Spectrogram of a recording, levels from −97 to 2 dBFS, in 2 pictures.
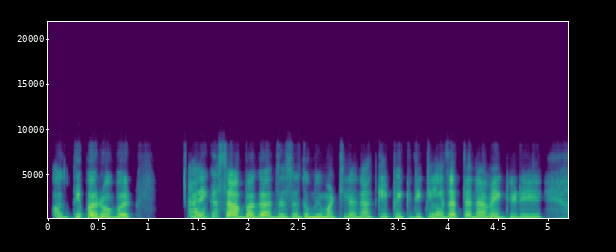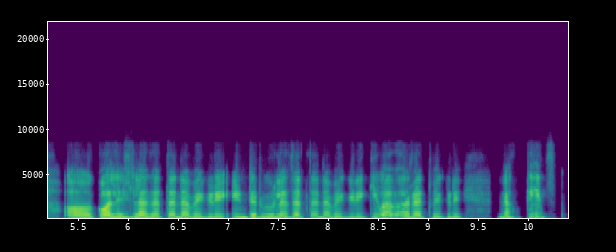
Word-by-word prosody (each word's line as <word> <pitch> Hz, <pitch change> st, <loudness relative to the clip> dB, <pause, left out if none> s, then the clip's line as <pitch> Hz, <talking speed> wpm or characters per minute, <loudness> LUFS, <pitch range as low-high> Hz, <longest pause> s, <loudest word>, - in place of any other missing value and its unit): अगदी 250 Hz, +10 st, -3 dB
बरोबर. 215 Hz, -, +3 dB, 0.6 s
आणि 250 Hz, +4 st, +1 dB
कसं 240 Hz, -12 st, +3 dB
बघा 220 Hz, -3 st, +3 dB
जसं 245 Hz, 0 st, -2 dB
तुम्ही 245 Hz, -1 st, +1 dB
म्हटलं 225 Hz, -4 st, -2 dB
ना, 230 Hz, +2 st, -1 dB
की 250 Hz, -, -2 dB
पिकनिकला 225 Hz, -5 st, -3 dB
जाताना 205 Hz, +1 st, +1 dB
वेगळे 185 Hz, -, -2 dB, 0.5 s
अ, 205 Hz, -1 st, +4 dB
कॉलेजला 235 Hz, +1 st, +5 dB
जाताना 220 Hz, -1 st, +1 dB
वेगळे, 205 Hz, 0 st, +1 dB, 0.2 s
इंटरव्ह्यूला 235 Hz, -1 st, +1 dB
जाताना 210 Hz, +1 st, -1 dB
वेगळे 195 Hz, -1 st, -3 dB
किंवा 290 Hz, +2 st, +1 dB, 0.2 s
घरात 220 Hz, -1 st, +1 dB
वेगळे, 195 Hz, -2 st, -4 dB, 0.5 s
नक्कीच. 245 Hz, -, -4 dB
225 Hz, 140 wpm, -23 LUFS, 210-240 Hz, 0.6 s, कॉलेजला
